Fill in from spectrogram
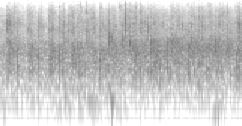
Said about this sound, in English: please, folks, on your feet, give them a round of applause for their strength and their example.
